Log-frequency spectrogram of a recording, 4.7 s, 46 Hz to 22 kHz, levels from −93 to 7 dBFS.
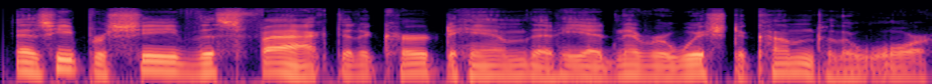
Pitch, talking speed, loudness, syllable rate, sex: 95 Hz, 245 wpm, -20 LUFS, 5.3 syllables/s, male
